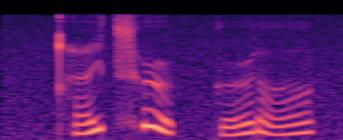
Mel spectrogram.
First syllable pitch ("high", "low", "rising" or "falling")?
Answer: rising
